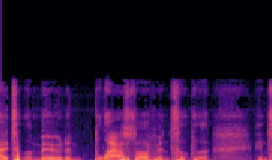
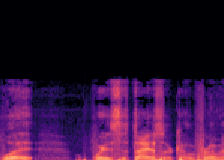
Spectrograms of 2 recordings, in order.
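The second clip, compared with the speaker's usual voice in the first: scared cry; 11 semitones higher than usual. Acted. Couple scared by dinosaur.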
